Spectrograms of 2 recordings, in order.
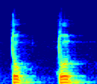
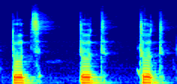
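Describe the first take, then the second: First: The final t is released with a bouncing stop. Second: The final t is released with a puff of air. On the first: The speaker calls it wrong. "Nggak boleh tuk tut. Dibaca kol-kolan nggak boleh" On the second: The speaker calls it right. "harus mengeluarkan angin"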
